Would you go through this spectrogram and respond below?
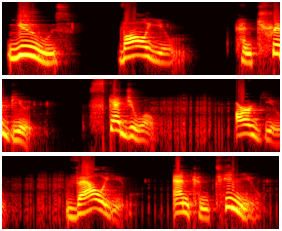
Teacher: Long U also stretches and glides.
